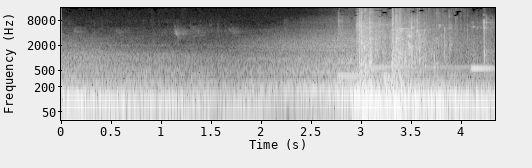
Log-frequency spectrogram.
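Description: Film sound effects: a low rumble fading away, then about three seconds in a crash of a heavy stone brick striking and breaking, with scattering debris. Music plays underneath.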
